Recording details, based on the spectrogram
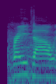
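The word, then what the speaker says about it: Rey Dau: Ray Dow is the name of this powerful Ray monster.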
